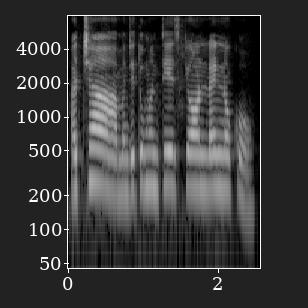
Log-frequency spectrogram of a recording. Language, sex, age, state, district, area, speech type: Marathi, female, 30-45, Maharashtra, Ahmednagar, urban, spontaneous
